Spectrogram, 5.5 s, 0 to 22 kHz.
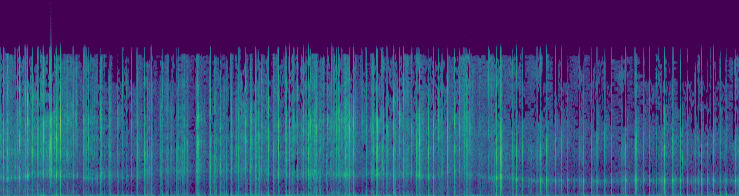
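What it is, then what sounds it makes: Artificial textured lime. A textured artificial plastic lime is tapped quickly and recorded with a hi-fi microphone. The result is a dense run of dry, bright, clicky taps with almost no ring, and a faint steady tone near 2 kHz in the second half.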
